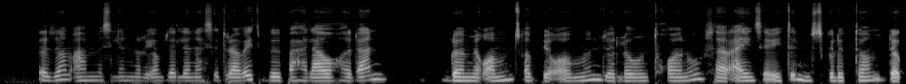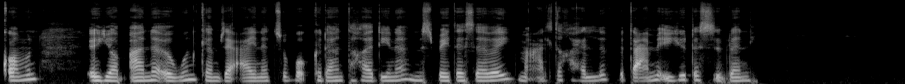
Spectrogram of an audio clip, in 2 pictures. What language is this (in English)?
Tigrinya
